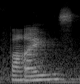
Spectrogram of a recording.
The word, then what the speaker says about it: Fiennes: an interview once but I think it's like Rafe Rafe finds his last name is felt fi e and n es him in the English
